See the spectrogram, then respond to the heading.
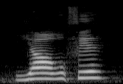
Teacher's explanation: फा रॉ ज़ेर फिर, यहाँ पे रॉ को पतला पढ़ा जाएगा क्योंकि रॉ से पहले ज़ेर आ रहा है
